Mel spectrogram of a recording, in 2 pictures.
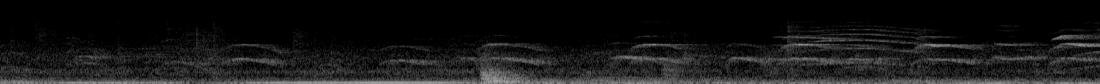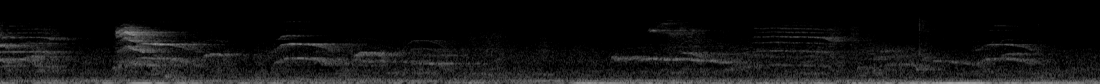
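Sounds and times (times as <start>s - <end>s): kittens mewing: 0.6s - 15.6s, 17.1s - 21.8s.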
